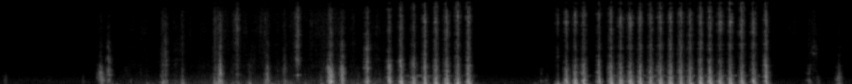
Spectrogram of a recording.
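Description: Claw hammer, its old head on a newly made wooden handle, driving nails into a block of wood: sharp strikes on the nail heads, a few separate blows and then two rapid runs of many quick blows, the hammer being tested on its new handle.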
